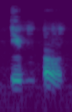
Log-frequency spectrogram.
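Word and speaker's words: いっぽ: Ippo. Ippo desu ne. Kak Sulaiman sekarang tinggalnya di mana? Jakarta. Jakarta desu ne. Oke. Ippo. Jadi tekenin, berarti tekenin ke awalnya ya.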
